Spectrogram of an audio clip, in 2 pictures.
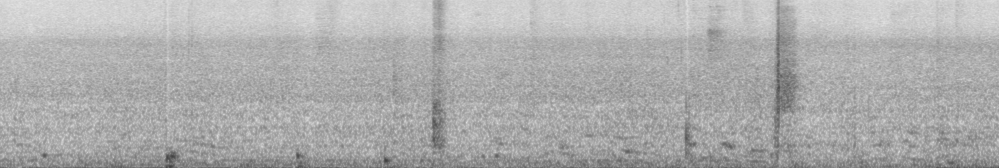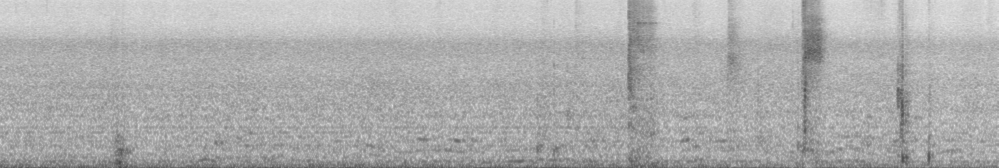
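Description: Raw meat slaps and thuds on a cutting board as it is handled.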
